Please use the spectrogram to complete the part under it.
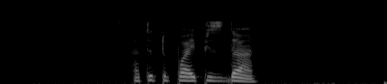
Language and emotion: Russian, angry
